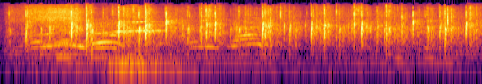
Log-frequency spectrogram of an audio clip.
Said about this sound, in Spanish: Un aplauso para este joven y bello.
